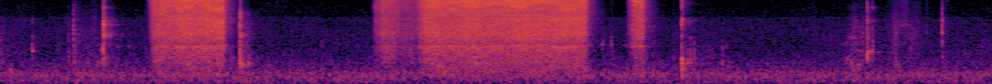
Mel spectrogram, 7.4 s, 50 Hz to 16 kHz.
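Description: Aerosol can of Windblown 05 dry finishing spray sprayed onto curled hair in two hissing bursts: a short one about a second in and a longer one of about a second and a half near the middle. A few faint clicks follow.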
